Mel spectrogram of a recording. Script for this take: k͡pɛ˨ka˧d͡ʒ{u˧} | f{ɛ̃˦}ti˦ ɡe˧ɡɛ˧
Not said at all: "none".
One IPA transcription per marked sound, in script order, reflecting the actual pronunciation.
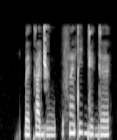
u˨, ɛ̃˦

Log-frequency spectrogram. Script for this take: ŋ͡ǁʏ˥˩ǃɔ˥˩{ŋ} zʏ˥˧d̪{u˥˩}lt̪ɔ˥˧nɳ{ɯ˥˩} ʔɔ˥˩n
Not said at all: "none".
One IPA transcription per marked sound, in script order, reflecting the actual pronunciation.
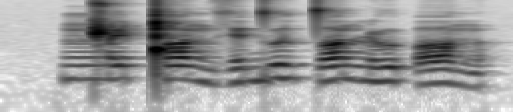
n, u˥˩, u˥˩

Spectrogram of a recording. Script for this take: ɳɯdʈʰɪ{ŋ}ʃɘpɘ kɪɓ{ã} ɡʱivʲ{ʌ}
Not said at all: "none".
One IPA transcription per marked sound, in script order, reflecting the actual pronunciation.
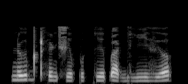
ɳ, a, ʌ

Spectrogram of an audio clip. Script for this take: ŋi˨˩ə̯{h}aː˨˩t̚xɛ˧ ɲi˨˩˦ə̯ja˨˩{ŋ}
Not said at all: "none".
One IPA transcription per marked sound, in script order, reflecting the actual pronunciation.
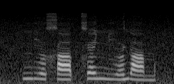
x, m

